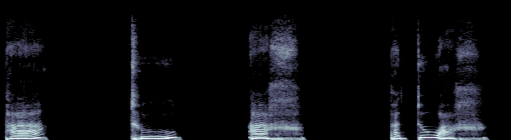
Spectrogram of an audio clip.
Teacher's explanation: we will pronounce the vowel first and then the chet. So we will have ach at the end of the word instead of cha.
